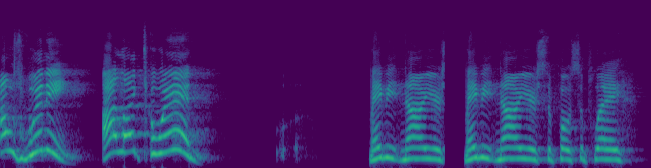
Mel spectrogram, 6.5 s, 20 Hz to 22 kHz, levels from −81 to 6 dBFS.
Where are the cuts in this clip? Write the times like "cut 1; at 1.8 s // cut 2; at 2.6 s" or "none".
cut 1; at 4.4 s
